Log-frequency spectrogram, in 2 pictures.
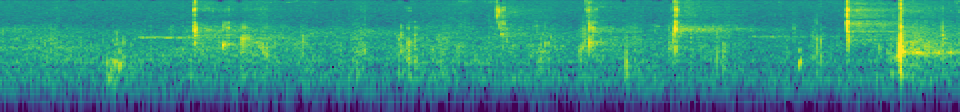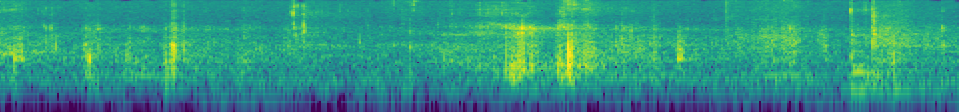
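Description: Watermelon being bitten and chewed: wet, crisp mouth sounds with scattered sharp clicks. The sharpest click comes a little past three seconds in, and a bite on fresh flesh more than halfway through.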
